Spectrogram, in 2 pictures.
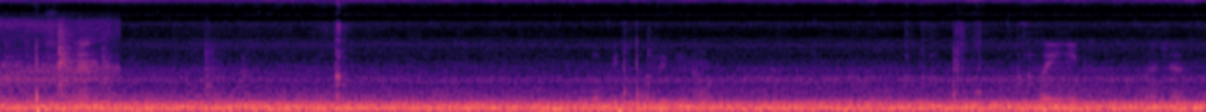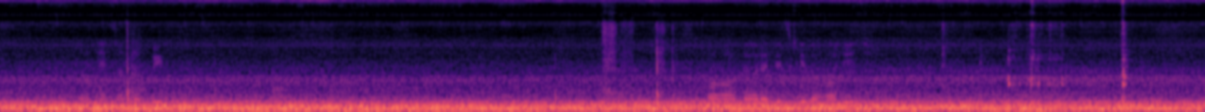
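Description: Gas furnace burner roaring while melting aluminium to cast a horseshoe: a loud, continuous, deep rushing roar that stays steady throughout, with faint clinks and scrapes at times.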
